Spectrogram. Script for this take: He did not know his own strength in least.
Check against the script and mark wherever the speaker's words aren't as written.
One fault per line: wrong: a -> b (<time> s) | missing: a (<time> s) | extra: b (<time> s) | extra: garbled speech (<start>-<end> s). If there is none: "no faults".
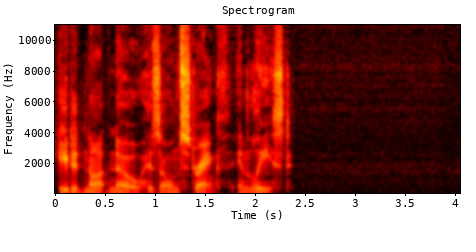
no faults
